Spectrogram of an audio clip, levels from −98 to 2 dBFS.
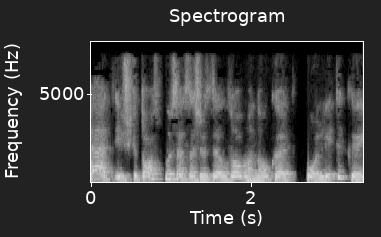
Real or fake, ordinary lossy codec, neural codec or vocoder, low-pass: real; MP3, 48 kbps; none; 7.2 kHz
